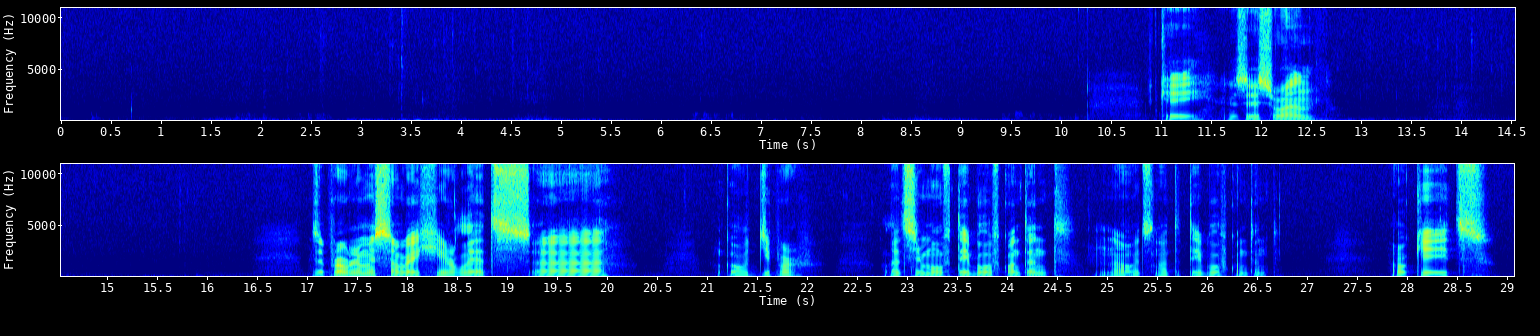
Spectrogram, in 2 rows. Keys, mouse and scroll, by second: 4.6 super+o, 5.4 ctrl+k, 7.0 q, 13.7 super+o, 15.1 ctrl+k, 22.9 super+o, 23.6 ctrl+k, 24.8 q.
